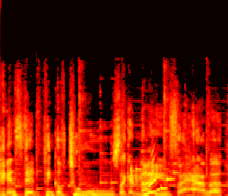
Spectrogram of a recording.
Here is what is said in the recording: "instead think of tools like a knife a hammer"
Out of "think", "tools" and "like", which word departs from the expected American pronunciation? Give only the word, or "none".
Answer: none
